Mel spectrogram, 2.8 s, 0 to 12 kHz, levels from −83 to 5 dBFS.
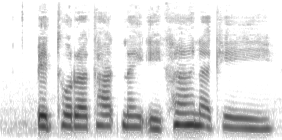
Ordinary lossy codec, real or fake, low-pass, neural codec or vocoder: none; fake; none; codec, 24 kHz, 0.9 kbps, WavTokenizer, medium speech release version 1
